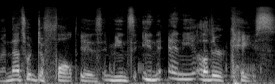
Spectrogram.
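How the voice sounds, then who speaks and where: A woman speaks at a medium pitch with ordinary pitch variation. Her tone is dark and mellow, and somewhat breathy. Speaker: programming instructor. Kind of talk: webinar lecture. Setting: online webinar. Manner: fast; casual, many fillers.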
